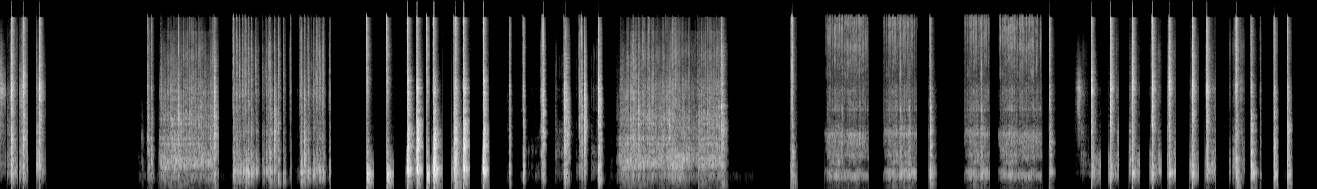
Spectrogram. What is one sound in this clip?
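Small metal magnetic balls click sharply together.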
